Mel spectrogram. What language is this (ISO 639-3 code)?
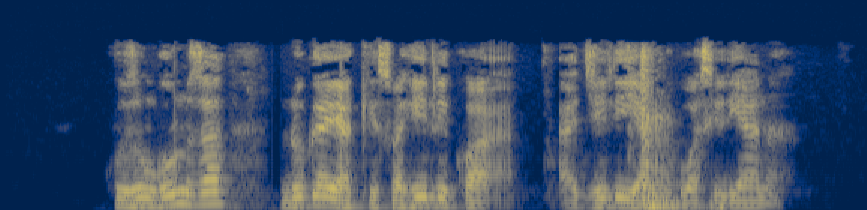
swa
